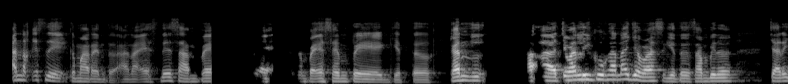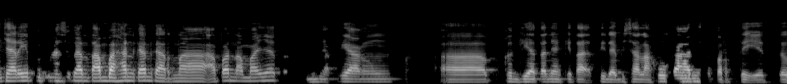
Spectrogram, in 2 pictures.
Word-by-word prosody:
Anak 205 0 -4
SD 170 -9 -5
kemarin 135 -4 -5
tuh. - - -13
Anak 120 0 -10
SD 165 +6 -6
sampai 135 -2 -4
SMP - - -11
sampai 135 -2 -3
SMP 140 -1 -4 0.4
gitu. 105 0 -8 0.3
Kan 180 +2 +9
le 180 - 0 0.5
heeh, 175 0 +7
cuma 200 +1 +10
lingkungan 220 0 +7
aja, 220 -2 +6
Mas, 170 0 +4
gitu 140 0 -3
sambil 150 +2 +2 0.5
cari-cari 165 +2 +1
pemasukan 165 +1 -3
tambahan 165 +1 +4
kan 175 0 +3
karena, 145 -1 -1
apa 175 - -1
namanya, 165 +3 -4 0.3
banyak 125 0 -12
yang, 130 -2 -3 0.8
eee 115 0 -1 0.2
kegiatan 125 -1 -2
yang 115 - -11
kita 115 - -3 0.2
tidak 115 -3 -3
bisa 120 - -6
lakukan 140 +5 +1 0.2
seperti 115 0 -8 0.2
itu. 105 +1 -8
145 Hz, 145 wpm, -24 LUFS, 125-170 Hz, 0.8 s, cuma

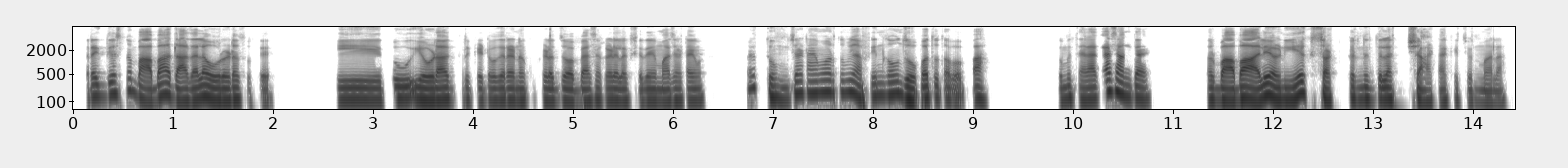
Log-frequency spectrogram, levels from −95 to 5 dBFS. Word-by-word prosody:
तर - - -8
एक 135 0 -1
दिवस 155 +1 -1
ना 190 - -3
बाबा 110 +4 +3
दादाला 110 +4 +3
ओरडत 110 -2 +3
होते 100 - -10
की 115 -1 -3
"तू 120 +4 -1
एवढा 110 -1 +4
क्रिकेट 110 -1 -9
वगैरे 110 0 0
नको 105 +1 -5
खेळत 105 -1 -1
जाऊ 105 - +2
अभ्यासाकडे 105 +2 -2
लक्ष 105 -1 -5
दे. 105 +1 -2
माझ्या 100 +1 -2
टाईम" 105 0 -2
म्हणलं, 165 - -11
"तुमच्या 125 +3 0
टाईमवर 165 +1 0
तुम्ही 170 0 0
अफीम 140 +2 -2
खाऊन 155 +1 +1
झोपत 120 0 +3
होता 125 -2 -4
पप्पा. 120 - -3 0.8
तुम्ही 120 +3 -3
त्याला 115 0 0
काय 175 - +3
सांगताय?" 130 -9 +2 0.6
तर 115 - 0
बाबा 110 +2 +5
आले 130 +7 +6
आणि 115 -3 +4
एक 160 - -1
सटकनने 115 +2 -2
दिला 115 0 +3 0.2
चाटा 95 0 -2
खिचून 100 -2 -11
मला. 90 -1 -5
115 Hz, 185 wpm, -23 LUFS, 105-125 Hz, 0.8 s, आले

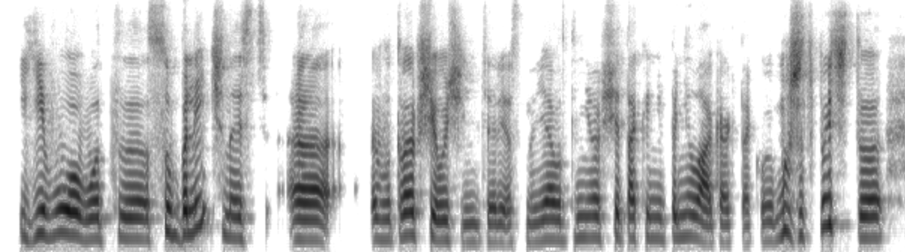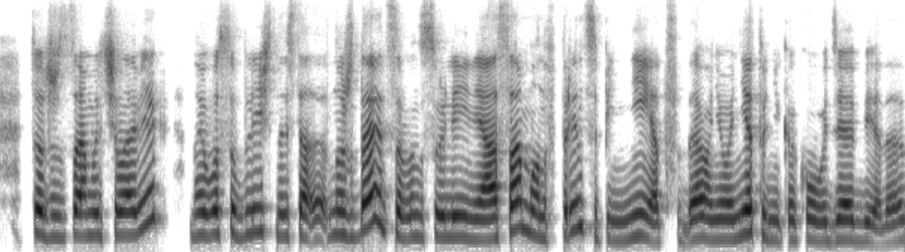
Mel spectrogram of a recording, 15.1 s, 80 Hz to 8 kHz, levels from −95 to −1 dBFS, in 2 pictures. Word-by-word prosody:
его 225 +2 +4
вот, 190 0 -2
э, 195 -2 0
субличность, 225 - -1 0.2
э, 185 -1 +4 0.3
вот 185 +1 -6
вообще 220 -1 +2
очень 180 -2 -4
интересно! 160 0 -7
Я 185 +3 +1
вообще 200 +2 -5
так 195 -1 -3
и - - -5
не 195 -1 -10
поняла, 200 -4 0
как 160 0 -7
такое 170 +3 -9
может 220 +2 -1
быть, 310 +2 +1
что 200 -12 0 0.4
тот 235 -2 +5
же 205 0 -5
самый 220 +2 +1
человек, 225 - 0 0.2
но 215 - -8
его 220 +1 +2
субличность, 230 -1 -4
э, 220 +7 +2
нуждается 230 - +3
в 195 - -5
инсулине, 205 -2 +2
а - - +8
сам 265 +6 +5
он, 215 -3 +1
в - - -25
принципе, 270 -3 -3
нет, 175 -1 -2
да. 195 +2 +3
У - - 0
него 185 0 0
нету 230 +3 +4
никакого 180 -1 -4
диабета, 170 -1 -1
200 Hz, 170 wpm, -22 LUFS, 185-225 Hz, 0.4 s, а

